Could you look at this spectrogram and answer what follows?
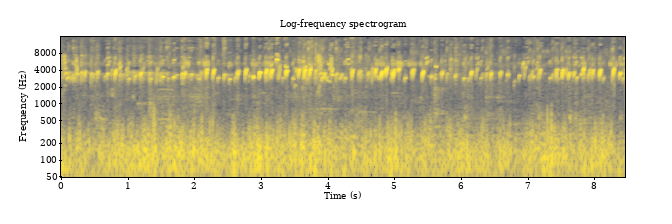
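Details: Excited European goldfinches calling en masse, mating and readiness calls for stimulating captive males; steady stream of high, crackling twitters and trills above a constant low rumble.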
